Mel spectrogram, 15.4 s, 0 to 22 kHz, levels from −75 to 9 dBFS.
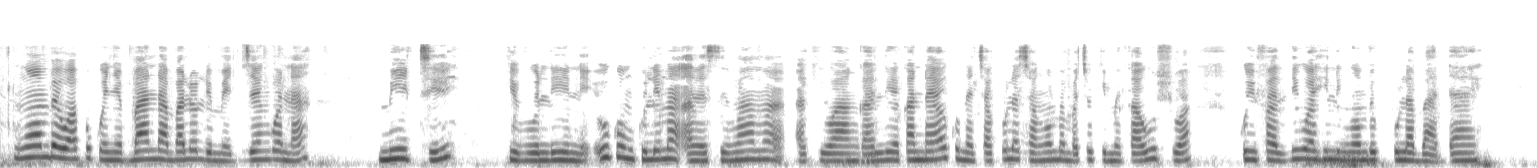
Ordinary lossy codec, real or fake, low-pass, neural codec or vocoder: AAC, 48 kbps; real; 7.2 kHz; none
